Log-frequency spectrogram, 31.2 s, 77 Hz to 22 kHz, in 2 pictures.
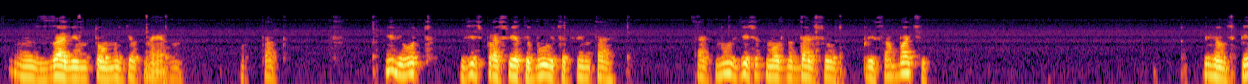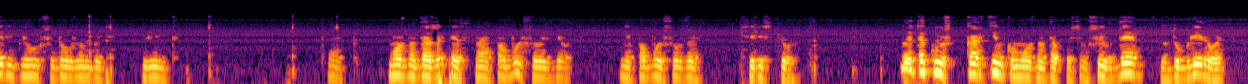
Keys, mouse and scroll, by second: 0.8-1.8 drag, 1.9 scroll up 1, 2.1-4.6 middle drag, 4.6 scroll down 1, 7.1 middle click, 8.6-10.2 drag, 10.5-14.7 middle drag, 14.7 scroll down 1, 15.3-16.7 drag, 16.9-18.2 middle drag, 19.2 middle click, 24.8 click.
